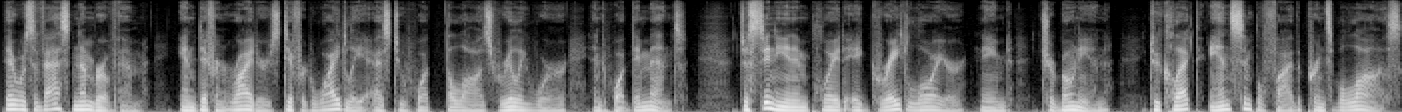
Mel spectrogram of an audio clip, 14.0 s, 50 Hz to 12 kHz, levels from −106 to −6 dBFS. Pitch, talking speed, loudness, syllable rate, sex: 105 Hz, 165 wpm, -23 LUFS, 5.1 syllables/s, male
